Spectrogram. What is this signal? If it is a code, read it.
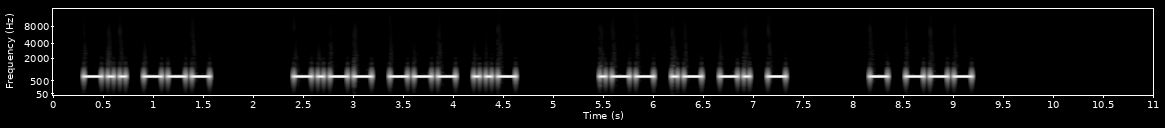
Morse code, heard as a keyed tone, about 20 wpm, 700 Hz. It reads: DO YOU WANT TO
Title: 2x Word-Spacing - Sets of 4 Words - 20wpm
